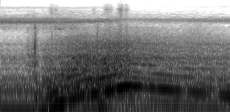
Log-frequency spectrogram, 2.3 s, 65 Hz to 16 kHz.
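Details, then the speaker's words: 1985 Toyota MR2 after the cylinder misfire fix (distributor cap checked): short crank, then the engine catches cleanly and revs smoothly under acceleration with no hesitation or misfire, still idling a little high. "that's way better and you don't hear the the kind of uh hesitation or misfire I guess the sound is very very smooth"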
